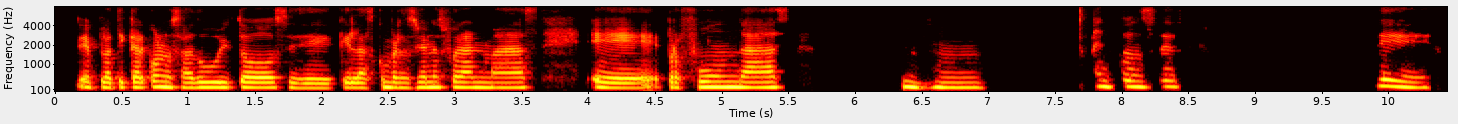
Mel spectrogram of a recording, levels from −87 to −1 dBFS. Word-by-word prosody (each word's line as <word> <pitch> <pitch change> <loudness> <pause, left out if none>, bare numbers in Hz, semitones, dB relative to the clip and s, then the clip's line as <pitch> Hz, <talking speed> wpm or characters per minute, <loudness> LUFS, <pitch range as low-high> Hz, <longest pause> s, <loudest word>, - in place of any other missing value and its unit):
eh, - - -2
platicar 180 0 -1
con 200 +2 +1
los 185 -1 +1
adultos, 180 0 +2
eh, 160 -1 -3
que 175 - -3
las 170 -1 -2
conversaciones 185 +1 0
fueran 180 -1 0
más, 175 0 -3 0.4
eh, 170 -2 +1
profundas. 185 0 +3 0.8
Ujú. 175 -2 0 0.8
Entonces 205 -1 -3 1.5
Sí 195 -6 +1
180 Hz, 90 wpm, -23 LUFS, 175-190 Hz, 1.5 s, profundas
